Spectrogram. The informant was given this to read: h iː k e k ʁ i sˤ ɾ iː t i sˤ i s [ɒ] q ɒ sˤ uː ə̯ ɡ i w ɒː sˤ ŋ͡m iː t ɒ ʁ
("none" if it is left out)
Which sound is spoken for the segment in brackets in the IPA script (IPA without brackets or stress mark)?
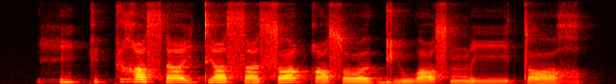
ɒ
